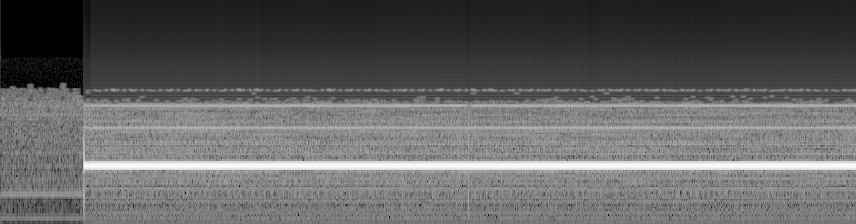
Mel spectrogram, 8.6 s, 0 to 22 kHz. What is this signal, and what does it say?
Emergency Alert System (SAME) tones (the 1050 Hz attention tone). It is heard from 0.8 to 7.7 s.
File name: eas / KKPRKXPN / KKPRKXPN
